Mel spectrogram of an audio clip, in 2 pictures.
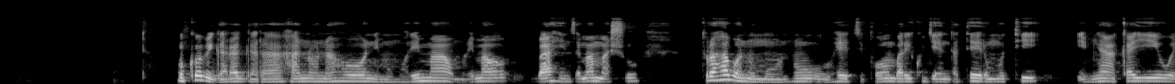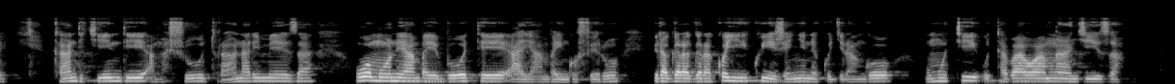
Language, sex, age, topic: Kinyarwanda, male, 25-35, agriculture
